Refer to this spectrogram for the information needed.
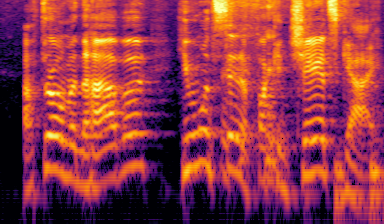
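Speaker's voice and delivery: loud fake Boston accent. Showing how to get the Boston accent down, in a put-on Boston accent. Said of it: "that's how you get the Boston accent down".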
